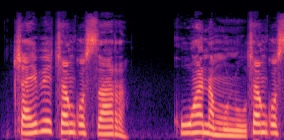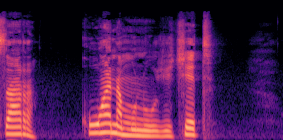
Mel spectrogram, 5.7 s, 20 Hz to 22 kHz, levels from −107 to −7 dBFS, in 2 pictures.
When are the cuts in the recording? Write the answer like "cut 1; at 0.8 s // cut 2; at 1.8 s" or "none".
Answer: cut 1; at 2.4 s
